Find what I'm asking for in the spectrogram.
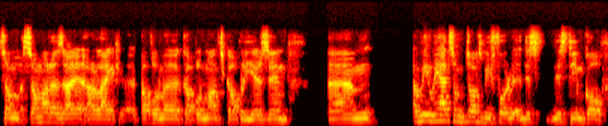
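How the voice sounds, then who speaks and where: A Dutch accent at a moderate pace. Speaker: team leader hosting call. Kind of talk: interview. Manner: halting.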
